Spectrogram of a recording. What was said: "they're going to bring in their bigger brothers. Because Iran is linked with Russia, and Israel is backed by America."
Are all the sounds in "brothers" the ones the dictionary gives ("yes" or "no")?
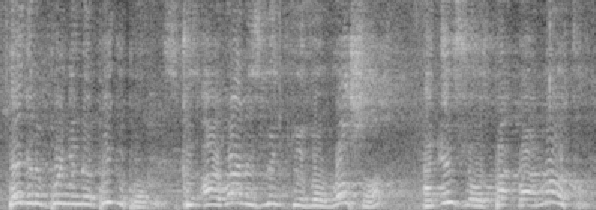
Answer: no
